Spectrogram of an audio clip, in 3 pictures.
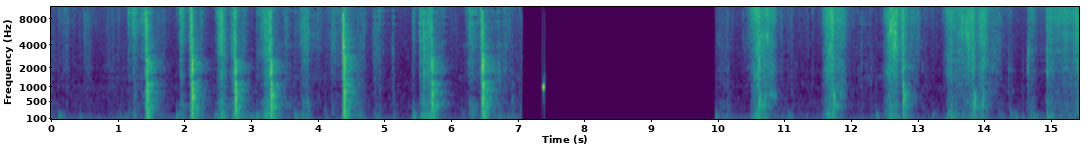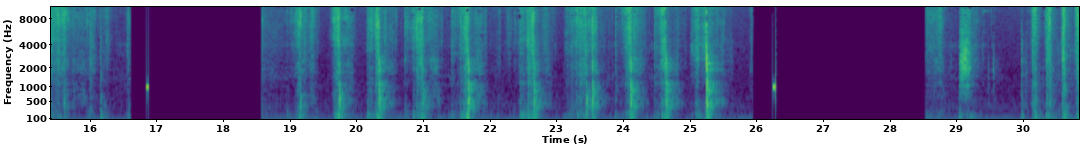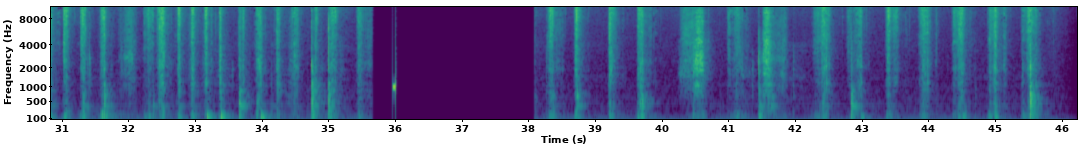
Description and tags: Chopping onion
catering, empty, field-recording, kitchen, sink, stereo, water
